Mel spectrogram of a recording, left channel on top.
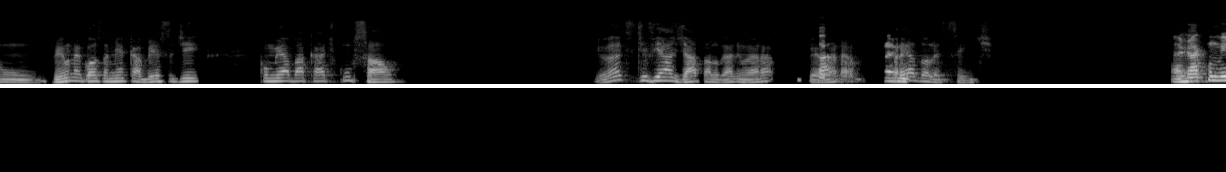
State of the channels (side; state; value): right; silent; 57 dB below the other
